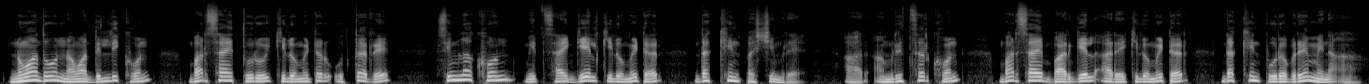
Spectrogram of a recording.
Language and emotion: Santali, neutral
